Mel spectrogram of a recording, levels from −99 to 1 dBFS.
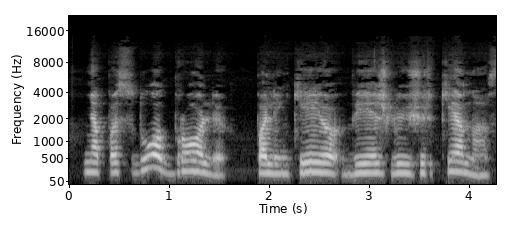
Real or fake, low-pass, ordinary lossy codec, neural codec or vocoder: fake; 14.4 kHz; MP3, 64 kbps; vocoder, 44.1 kHz, 128 mel bands every 256 samples, BigVGAN v2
